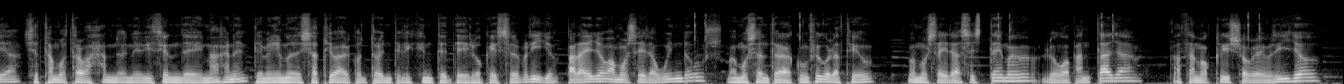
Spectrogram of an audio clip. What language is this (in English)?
Spanish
